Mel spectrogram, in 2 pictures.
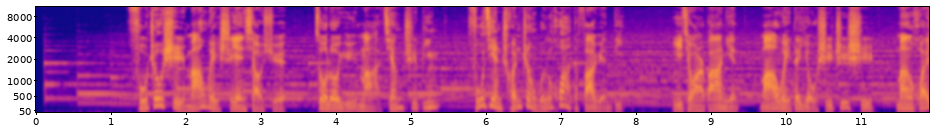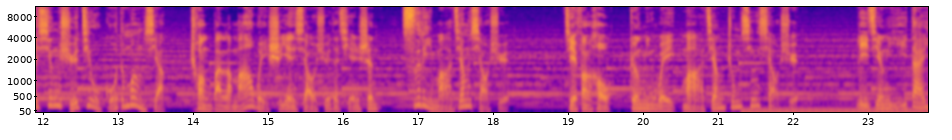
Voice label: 宣传片; 马尾实验小学

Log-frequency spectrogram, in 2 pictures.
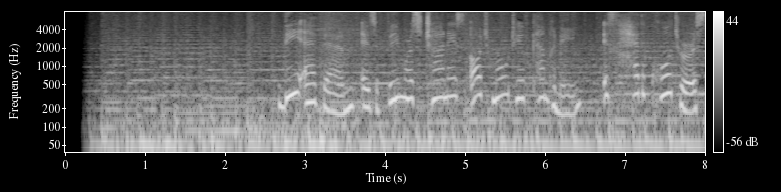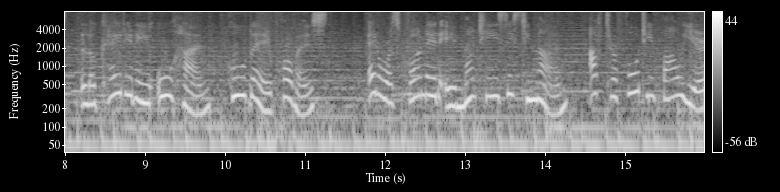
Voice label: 英女, 英语专题; 东风汽车集团

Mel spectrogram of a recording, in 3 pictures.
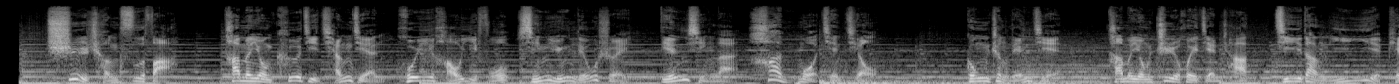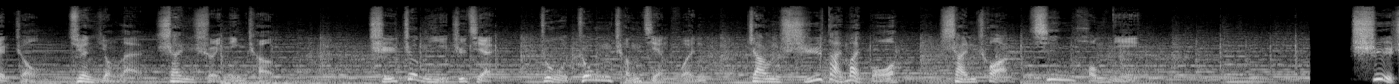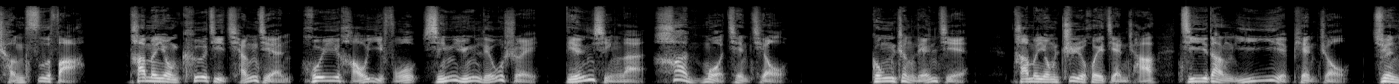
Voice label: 男 检察院; 宁城县人民检察院样系统建设

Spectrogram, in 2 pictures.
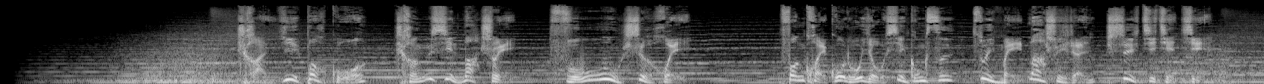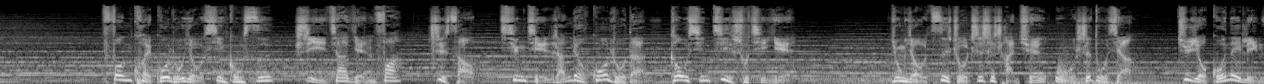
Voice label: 男 企业; 最美纳税人方快锅炉介绍

